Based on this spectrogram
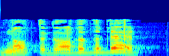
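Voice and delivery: usual speaking voice

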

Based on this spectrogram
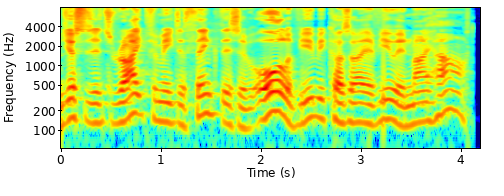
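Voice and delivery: usual speaking voice

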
